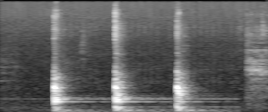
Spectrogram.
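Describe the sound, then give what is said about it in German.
Three firm knocks on a wooden surface, evenly spaced about half a second apart, each a sharp hollow thud with a short resonant ring, followed by quiet. No voices. “ich klopfe mit.”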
